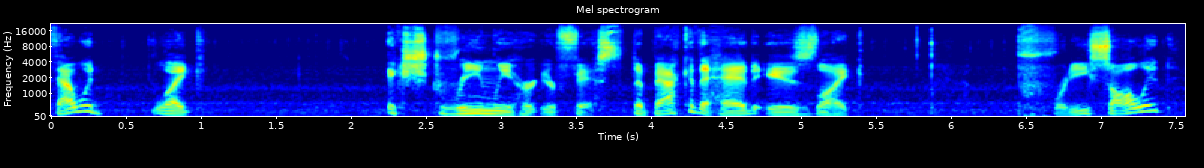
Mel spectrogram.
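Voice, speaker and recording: A man's voice: medium pitch, big pitch swings, slow pace, long pauses, a bit bright, a little hiss or hum. A man reading a visual novel aloud in a casual way, dropping sarcastic, sweary asides. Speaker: let's play host reading aloud. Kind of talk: casual read-through narration with wry asides. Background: game music.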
